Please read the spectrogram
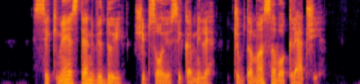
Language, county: Lithuanian, Klaipėda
